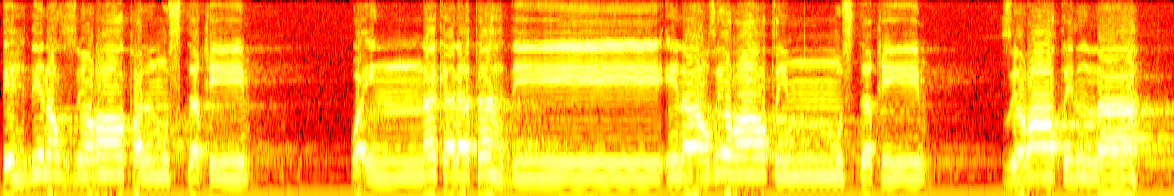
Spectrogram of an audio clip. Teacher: وكيفية الإشمام هنا أن تخلط لفظ الصاد بلفظ الزاي وتمزج أحد الحرفين بالآخر، فيتولد منها حرف ليس بصاد ولا بزاي، ولكن يكون صوت الصاد متغلبا على صوت الزاي، وقصار القول أن تنطق بالصاد كما ينطق العوام بالضاء هكذا: اهدنا الصراط المستقيم، وإنك لتهدي إلى صراط مستقيم، صراط الله.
